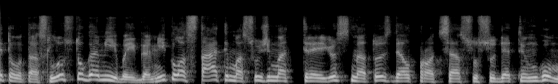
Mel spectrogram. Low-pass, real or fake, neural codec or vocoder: 9.9 kHz; fake; vocoder, 22.05 kHz, 80 mel bands, WaveNeXt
